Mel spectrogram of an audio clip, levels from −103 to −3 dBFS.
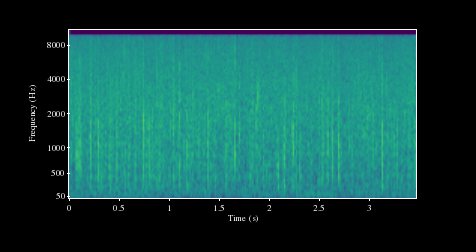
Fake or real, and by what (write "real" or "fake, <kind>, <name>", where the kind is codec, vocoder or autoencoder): real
